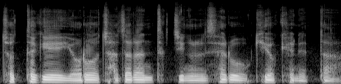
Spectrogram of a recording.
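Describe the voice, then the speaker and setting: Speaking at a very slow pace, a man has a dark, mellow tone, fairly even intonation and a fairly low pitch. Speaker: audiobook narrator. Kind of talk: bedtime short story reading.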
